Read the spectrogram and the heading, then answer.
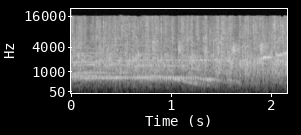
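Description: A game show audience applauds to welcome guests, a dense, loud, sustained clapping that holds steady throughout.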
